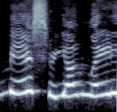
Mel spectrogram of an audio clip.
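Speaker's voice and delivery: high mock-polite customer. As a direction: pitch it up like a chirpy clerk-side greeting. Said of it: "Or, like".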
